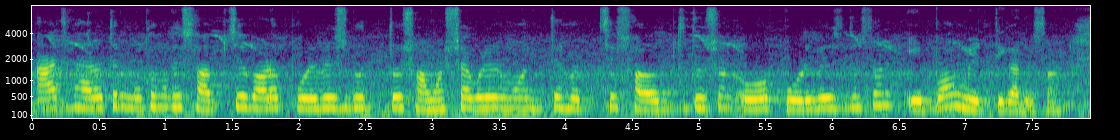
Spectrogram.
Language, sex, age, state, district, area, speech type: Bengali, female, 30-45, West Bengal, Jhargram, rural, spontaneous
